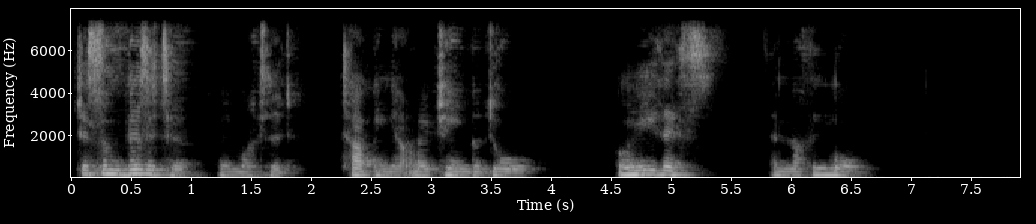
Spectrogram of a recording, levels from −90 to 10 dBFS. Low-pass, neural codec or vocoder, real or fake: 7.2 kHz; codec, 44.1 kHz, 3.4 kbps, Pupu-Codec; fake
